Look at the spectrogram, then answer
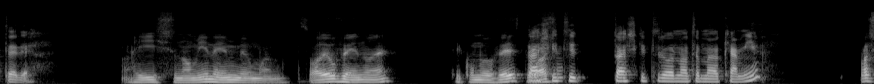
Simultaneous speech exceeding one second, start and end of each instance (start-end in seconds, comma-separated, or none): none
